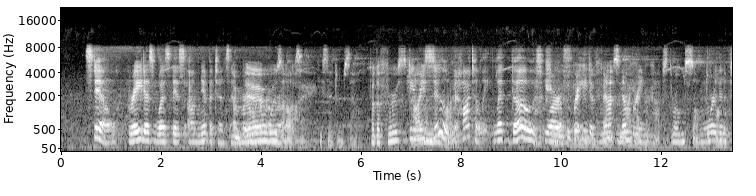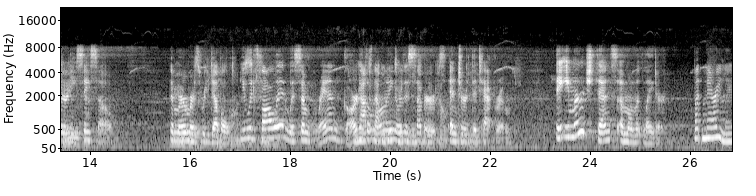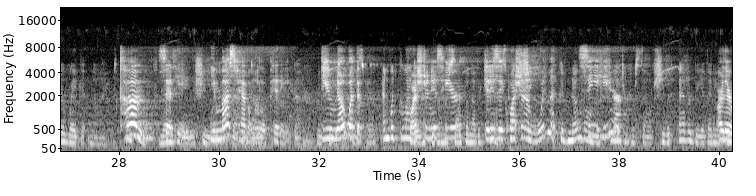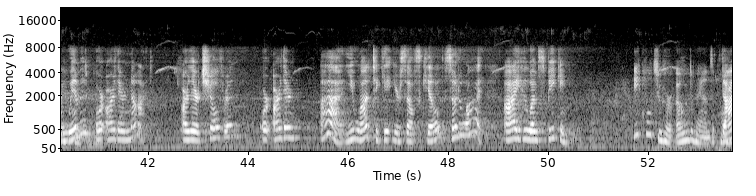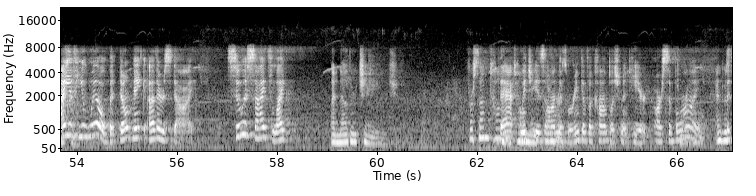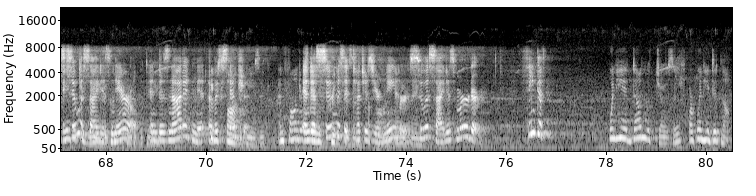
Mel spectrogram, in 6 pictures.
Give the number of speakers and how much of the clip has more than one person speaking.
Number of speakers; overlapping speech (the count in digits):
2, about 38%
